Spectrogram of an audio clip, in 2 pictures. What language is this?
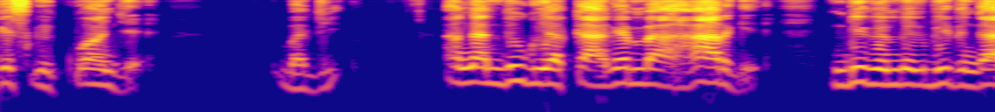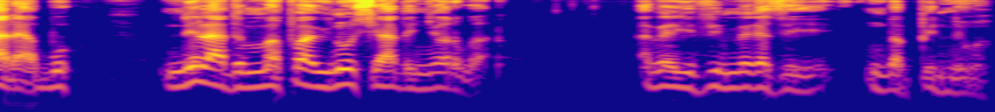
Balanta-Ganja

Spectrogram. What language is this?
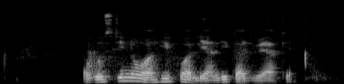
Swahili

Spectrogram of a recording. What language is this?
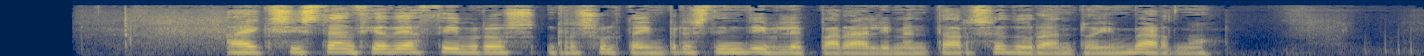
Galician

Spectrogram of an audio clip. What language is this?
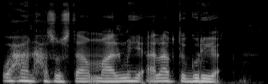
Somali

